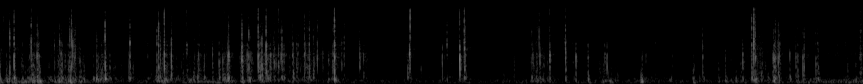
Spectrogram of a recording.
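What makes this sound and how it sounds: Fingertips squeeze and crinkle a thin, full clear plastic bag holding a small black-and-white flexible tripod. It makes dense, bright, sharp crackles that thin out into sparser snaps with quiet gaps midway, then pick up again toward the end.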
